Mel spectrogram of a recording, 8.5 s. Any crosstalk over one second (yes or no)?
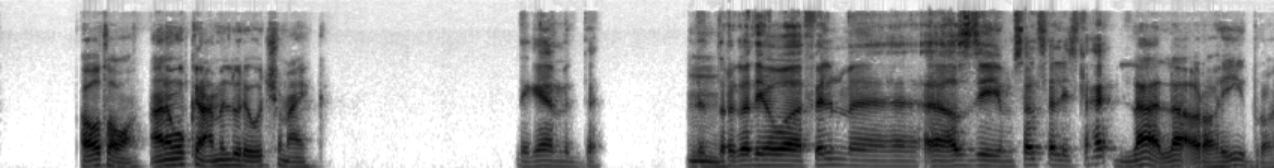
no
